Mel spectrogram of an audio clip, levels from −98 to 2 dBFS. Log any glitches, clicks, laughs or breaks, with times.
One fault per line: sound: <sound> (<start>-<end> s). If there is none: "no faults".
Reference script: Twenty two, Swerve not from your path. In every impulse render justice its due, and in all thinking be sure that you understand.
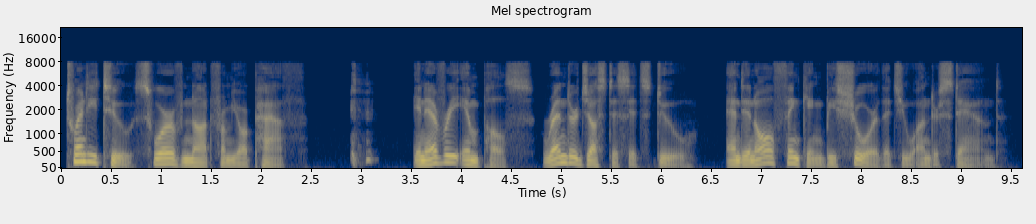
sound: cough (2.9-3.2 s)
